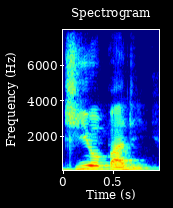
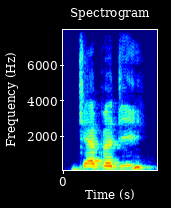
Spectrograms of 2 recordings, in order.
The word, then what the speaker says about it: jeopardy: the lips now i've heard so many students pronounce this word as geoparty other examples of words related to these words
